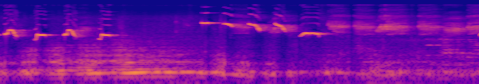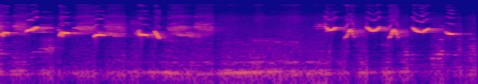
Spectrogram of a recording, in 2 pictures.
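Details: Greater green leafbird song used to stir a stubbornly silent bird into singing: a busy stream of sharp whistled notes alternating with harsh, buzzy rasping phrases, nearly continuous over a low background hum.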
